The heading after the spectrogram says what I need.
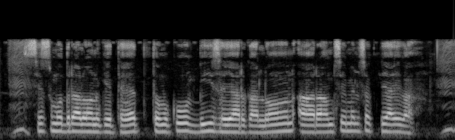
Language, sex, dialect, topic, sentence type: Hindi, male, Kanauji Braj Bhasha, banking, statement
